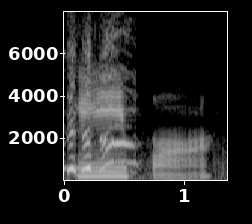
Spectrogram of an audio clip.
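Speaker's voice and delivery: very slow, soft put-on voice with a laugh; Mumbles impression. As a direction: draw the words out slowly, half laughing. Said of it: "I've been working on my impression".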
